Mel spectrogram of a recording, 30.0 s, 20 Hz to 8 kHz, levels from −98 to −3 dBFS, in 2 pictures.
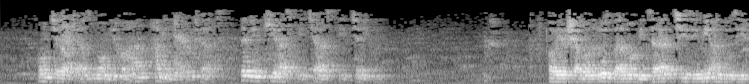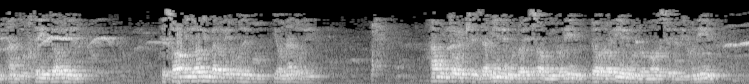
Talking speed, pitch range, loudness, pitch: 80 wpm, 115-140 Hz, -15 LUFS, 120 Hz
